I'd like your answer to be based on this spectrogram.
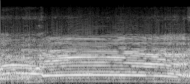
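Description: A calf at the Chuknagar cattle market gives one long, loud, close moo that lasts the whole moment, with no talking around it.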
